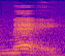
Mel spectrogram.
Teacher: May has two vowel sounds, eh plus ee.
